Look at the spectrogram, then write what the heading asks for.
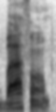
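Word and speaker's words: Bithumb: it right, Bitfinex, Bithum, what was the right pronunciation? If you want to get some cryptocurrency, you go Bithum.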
